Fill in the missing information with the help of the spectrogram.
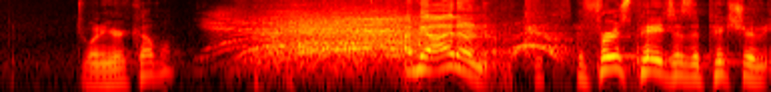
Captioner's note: cheers and applause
